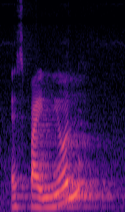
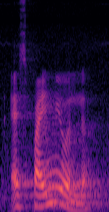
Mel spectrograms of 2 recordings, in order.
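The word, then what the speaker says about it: espagnole: You can see the difference between masculine and feminine nationality with respect to spelling, but the pronunciation is same. Espanol, Espanol.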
